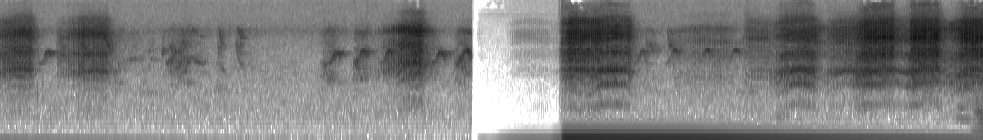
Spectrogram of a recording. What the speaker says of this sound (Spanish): Ahí se ven los nidos de los loros que están enloquecidos.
